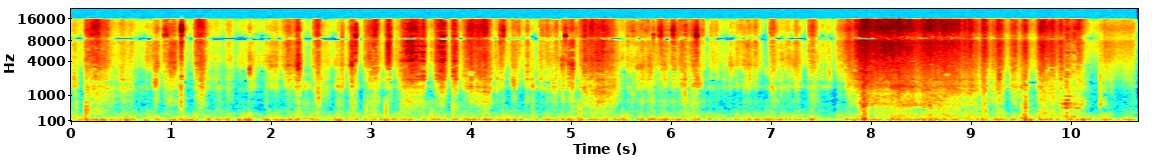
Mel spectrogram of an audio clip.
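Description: Dried cleaning-powder paste being crushed and crumbled by a gloved hand: scattered small crackles and crunches, with a steadier hissing stretch of about two seconds near the end.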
